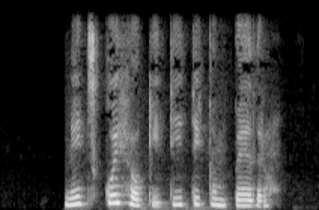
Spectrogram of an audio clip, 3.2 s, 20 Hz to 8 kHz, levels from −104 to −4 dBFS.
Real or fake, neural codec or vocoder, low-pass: real; none; 7.2 kHz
